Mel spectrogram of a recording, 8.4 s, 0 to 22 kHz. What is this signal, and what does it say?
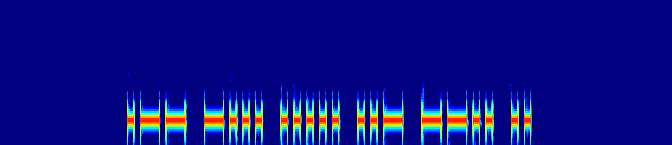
Morse code, heard as a keyed tone, about 15 wpm, 700 Hz. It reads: WB5UZI
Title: USA Call Signs - 6 Characters - Repeated 3x - 15wpm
